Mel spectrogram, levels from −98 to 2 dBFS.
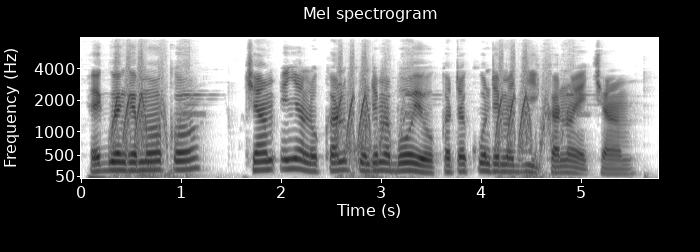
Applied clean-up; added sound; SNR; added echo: classical method log-MMSE.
